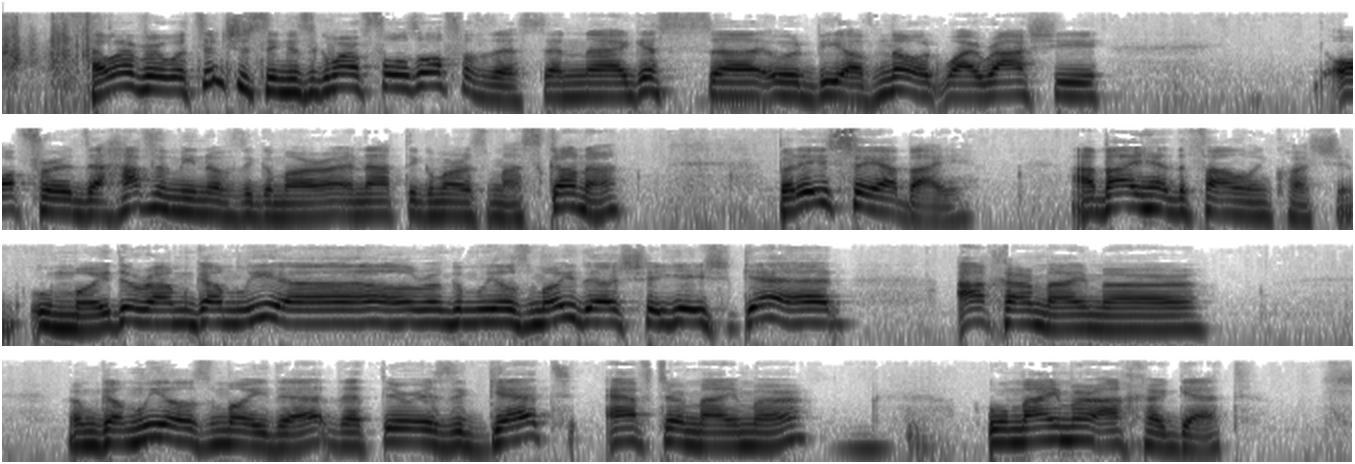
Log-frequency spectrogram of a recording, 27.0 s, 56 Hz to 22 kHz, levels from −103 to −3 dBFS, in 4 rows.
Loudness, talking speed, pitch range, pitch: -17 LUFS, 130 wpm, 140-195 Hz, 160 Hz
